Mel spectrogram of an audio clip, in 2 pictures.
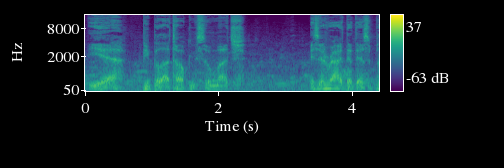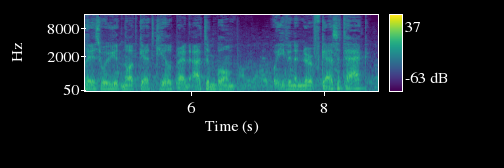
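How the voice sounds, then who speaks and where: An actor playing a casual, inquisitive, slightly anxious drinking companion in an audio drama. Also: male voice, deep voice, moderate pace, creaky, over music. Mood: curious, uneasy. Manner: casual, questioning. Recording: crowded room noise behind.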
